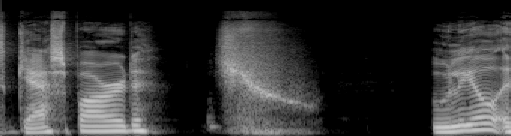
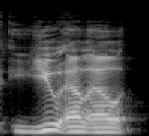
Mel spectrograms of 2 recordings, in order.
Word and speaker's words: Gaspard Ulliel: It is Gaspard Ulliel. It's Ulliel. And I should have looked up on how to pronounce that.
